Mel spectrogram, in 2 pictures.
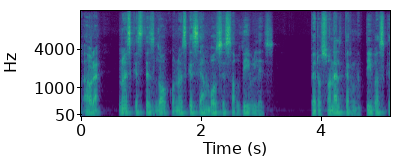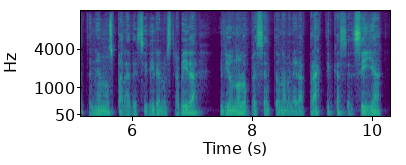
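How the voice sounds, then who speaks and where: A man's voice: lowish voice, a little mellow, a little hiss or hum. A male pastor preaching a sermon in a conversational style, with rhetorical questions and asides to the congregation.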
